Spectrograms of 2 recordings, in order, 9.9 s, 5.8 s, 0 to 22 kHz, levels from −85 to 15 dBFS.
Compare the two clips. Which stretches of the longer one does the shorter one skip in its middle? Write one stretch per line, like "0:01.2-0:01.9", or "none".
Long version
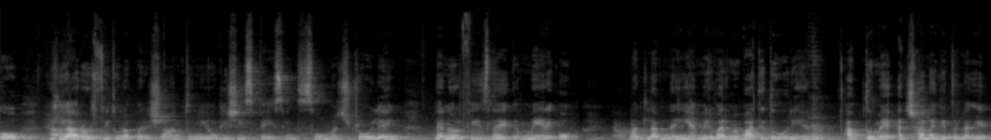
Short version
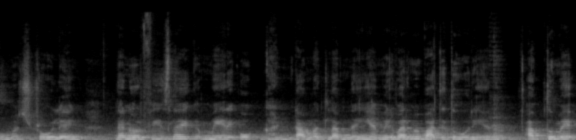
none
